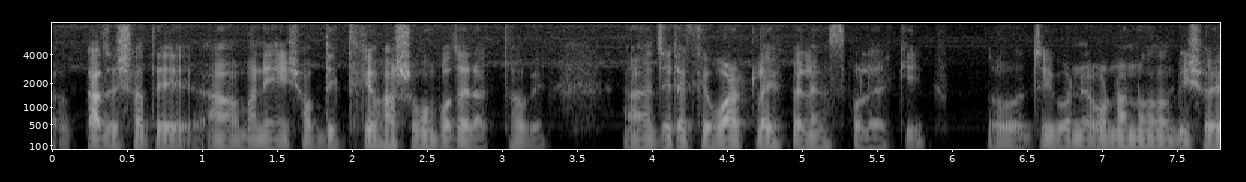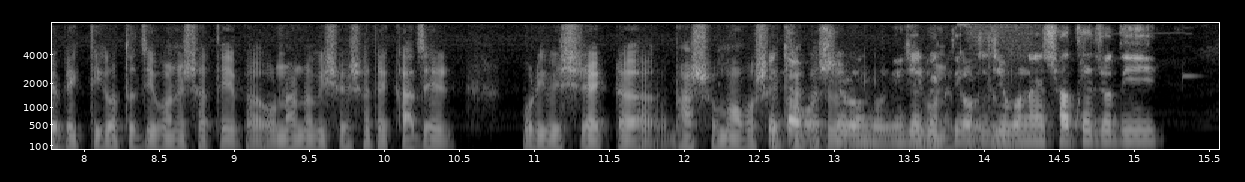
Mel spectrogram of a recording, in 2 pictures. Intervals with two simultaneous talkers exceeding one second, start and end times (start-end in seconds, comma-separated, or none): 12.5-14.2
